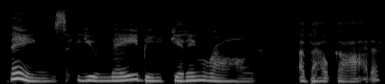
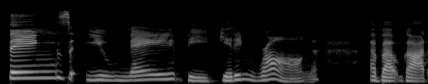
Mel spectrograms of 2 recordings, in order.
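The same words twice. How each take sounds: First: It is said heavily, in a weighty, dramatic tone. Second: It is said lightly, in a plain tone.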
